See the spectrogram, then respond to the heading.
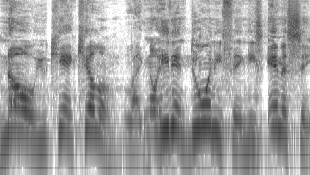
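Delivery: mild, exclaimed outburst, like a shout. Recalling reading the Bible in a jail cell, retelling a shout. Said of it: "I just shouted out".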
